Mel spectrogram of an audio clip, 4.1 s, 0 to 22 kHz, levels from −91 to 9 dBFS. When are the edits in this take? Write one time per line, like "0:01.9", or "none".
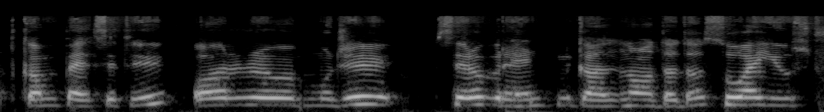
none

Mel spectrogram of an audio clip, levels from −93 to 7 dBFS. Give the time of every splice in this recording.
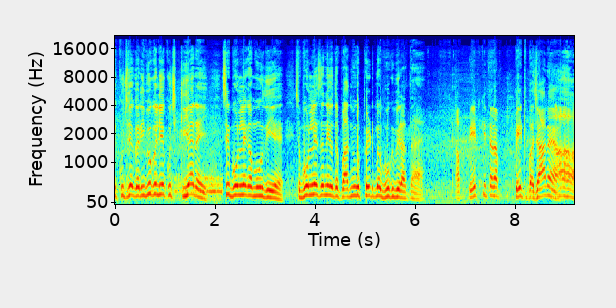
0:02.1

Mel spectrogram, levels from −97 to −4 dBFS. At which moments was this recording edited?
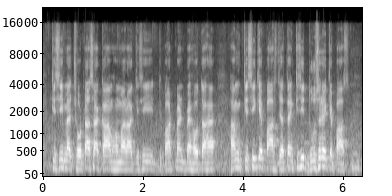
none

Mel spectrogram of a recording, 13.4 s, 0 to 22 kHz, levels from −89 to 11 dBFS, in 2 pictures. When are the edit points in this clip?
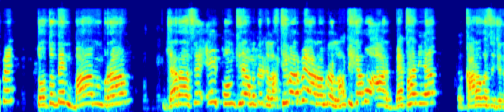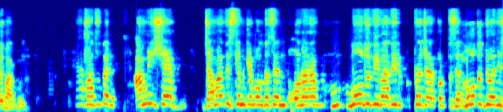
0:07.8

